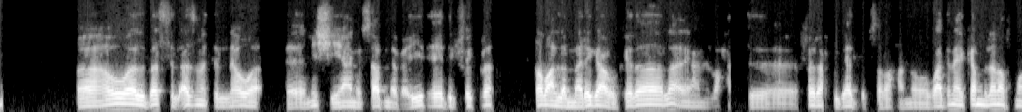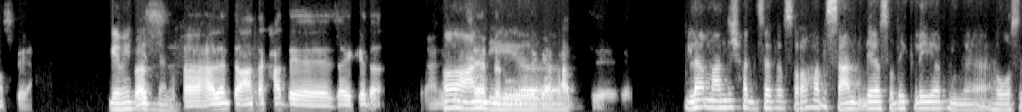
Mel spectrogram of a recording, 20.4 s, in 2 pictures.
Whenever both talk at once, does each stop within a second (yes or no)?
no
